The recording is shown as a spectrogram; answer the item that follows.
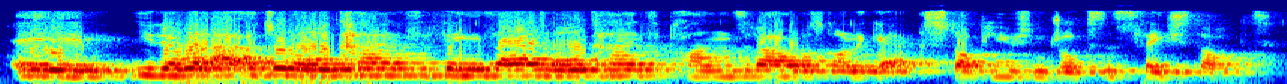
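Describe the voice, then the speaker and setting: A woman's voice: a little high, little pitch movement, moderate pace, a little mellow. A woman, giving a candid, blunt personal recovery talk with plenty of swearing. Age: 40s. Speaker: speaker in recovery. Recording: echoey dull hall sound.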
